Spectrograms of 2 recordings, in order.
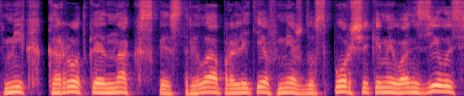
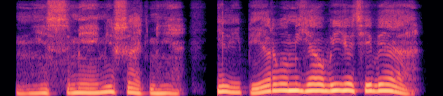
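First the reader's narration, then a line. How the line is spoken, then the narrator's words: Nauseous, hoarse rasp. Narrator (Russian): Борясь с дурнотой, прохрипела Накхини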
